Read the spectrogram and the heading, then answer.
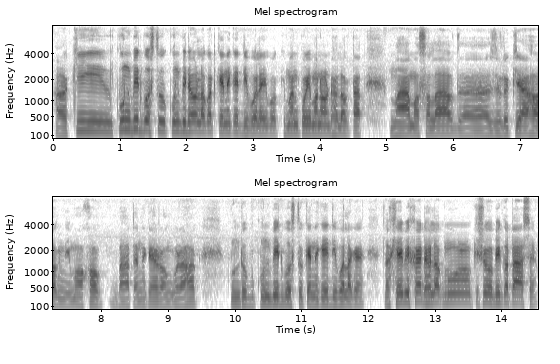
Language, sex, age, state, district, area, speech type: Assamese, male, 60+, Assam, Nagaon, rural, spontaneous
